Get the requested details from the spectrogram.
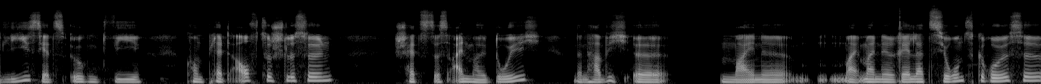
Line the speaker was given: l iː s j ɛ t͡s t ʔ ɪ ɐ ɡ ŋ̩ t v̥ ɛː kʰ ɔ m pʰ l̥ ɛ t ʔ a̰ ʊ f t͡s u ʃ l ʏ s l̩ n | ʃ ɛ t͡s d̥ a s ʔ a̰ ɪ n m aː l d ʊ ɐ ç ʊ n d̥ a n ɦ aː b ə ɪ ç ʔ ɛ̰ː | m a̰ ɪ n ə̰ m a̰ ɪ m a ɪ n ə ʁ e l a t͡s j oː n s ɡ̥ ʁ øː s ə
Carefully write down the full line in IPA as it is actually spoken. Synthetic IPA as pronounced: l iː s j ɛ t͡s t ʔ ɪ ɐ ɡ ŋ̩ t v̥ iː kʰ ɔ m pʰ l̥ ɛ t ʔ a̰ ʊ f t͡s u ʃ l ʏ s l̩ n | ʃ ɛ t͡s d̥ a s ʔ a̰ ɪ n m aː l d ʊ ɐ ç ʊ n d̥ a n ɦ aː b ə ɪ ç ʔ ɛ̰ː | m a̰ ɪ n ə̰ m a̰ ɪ m a ɪ n ə ʁ e l a t͡s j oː n s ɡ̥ ʁ øː s ə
